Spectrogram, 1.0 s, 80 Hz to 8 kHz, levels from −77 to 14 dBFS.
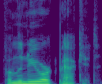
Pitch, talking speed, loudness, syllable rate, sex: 155 Hz, 295 wpm, -14 LUFS, 6.4 syllables/s, male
